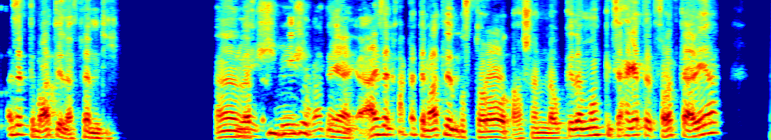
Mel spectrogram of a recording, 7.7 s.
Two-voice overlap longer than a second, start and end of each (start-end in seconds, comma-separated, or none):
2.3-4.0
